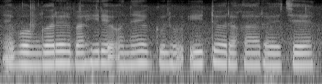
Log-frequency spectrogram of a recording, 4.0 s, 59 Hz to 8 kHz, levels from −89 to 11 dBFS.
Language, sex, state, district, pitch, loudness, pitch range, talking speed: Bengali, female, Assam, Hailakandi, 185 Hz, -15 LUFS, 180-195 Hz, 105 wpm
